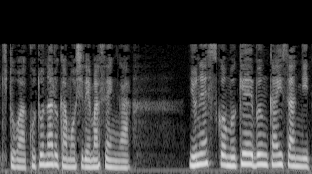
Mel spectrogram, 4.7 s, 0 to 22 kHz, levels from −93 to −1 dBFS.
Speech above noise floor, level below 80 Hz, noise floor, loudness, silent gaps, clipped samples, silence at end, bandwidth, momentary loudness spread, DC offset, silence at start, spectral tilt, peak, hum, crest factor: 33 dB; -56 dBFS; -53 dBFS; -21 LUFS; none; under 0.1%; 0.05 s; 8 kHz; 8 LU; under 0.1%; 0.05 s; -6.5 dB/octave; -8 dBFS; none; 14 dB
